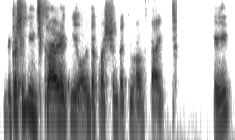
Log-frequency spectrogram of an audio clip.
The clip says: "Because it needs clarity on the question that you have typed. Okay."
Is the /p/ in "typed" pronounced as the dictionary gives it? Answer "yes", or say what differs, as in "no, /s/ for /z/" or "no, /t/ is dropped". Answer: no, /p/ is dropped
